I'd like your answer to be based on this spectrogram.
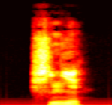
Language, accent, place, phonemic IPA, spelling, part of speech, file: French, France, Lyon, /ʃi.ɲe/, chigner, verb, LL-Q150 (fra)-chigner.wav
- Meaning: to whine, moan, complain, or grumble in a childish manner. (followed by de to mean "about")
